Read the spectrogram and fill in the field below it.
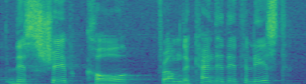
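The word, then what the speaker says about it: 口: It's pronounced as Kou, but assume you don't know.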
